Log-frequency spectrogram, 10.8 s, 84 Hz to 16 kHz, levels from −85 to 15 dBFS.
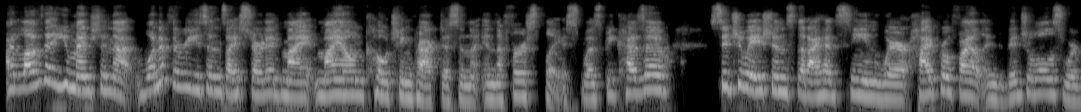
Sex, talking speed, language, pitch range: female, 200 wpm, English, 165-220 Hz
